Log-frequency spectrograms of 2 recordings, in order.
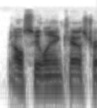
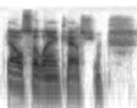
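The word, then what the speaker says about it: Elsa Lanchester: Now, as far as the acting, so again, Elsie Lancaster. I know I'm getting her name wrong. Yeah, Elsa Lancaster.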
